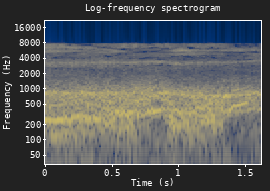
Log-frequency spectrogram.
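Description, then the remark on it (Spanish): A voice imitates loud thunder with a steady, rough rumbling hiss that holds strong for under two seconds without any break or clear words. “Si oye un fuerte trueno, haga un fuerte trueno, por favor.”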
